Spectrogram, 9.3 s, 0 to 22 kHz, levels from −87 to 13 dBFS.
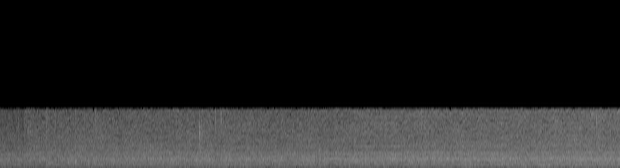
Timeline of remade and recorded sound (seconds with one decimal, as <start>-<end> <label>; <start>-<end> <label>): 0.0-2.1 recorded; 2.1-2.7 remade; 2.7-3.5 recorded; 3.5-4.1 remade; 4.1-4.9 recorded; 4.9-6.1 remade; 6.1-6.5 recorded; 6.5-7.6 remade; 7.6-9.3 recorded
